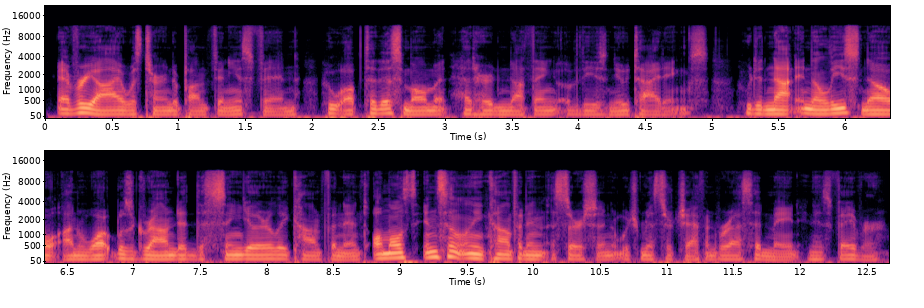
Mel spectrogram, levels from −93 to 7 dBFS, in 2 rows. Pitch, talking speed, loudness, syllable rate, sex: 100 Hz, 205 wpm, -20 LUFS, 6.0 syllables/s, male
